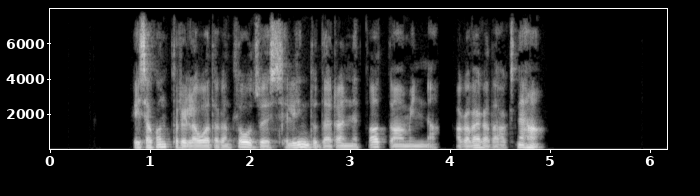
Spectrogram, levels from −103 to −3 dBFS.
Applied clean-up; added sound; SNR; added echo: none; none; none; none.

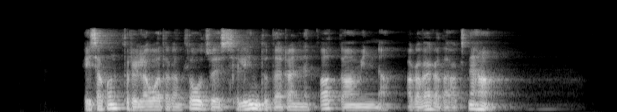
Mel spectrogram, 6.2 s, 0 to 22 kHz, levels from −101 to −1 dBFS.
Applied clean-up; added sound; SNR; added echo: none; none; none; reverberation time 0.3 s.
